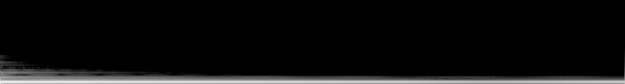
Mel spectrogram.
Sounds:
musical instrument, guitar, bass guitar, plucked string instrument, music

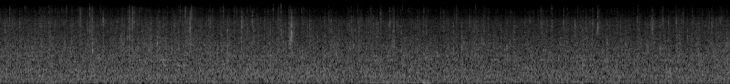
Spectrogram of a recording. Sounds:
rain, water

